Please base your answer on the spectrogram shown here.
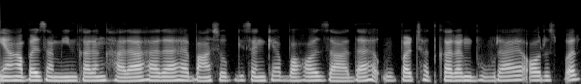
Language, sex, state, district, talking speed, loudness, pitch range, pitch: Hindi, female, Uttarakhand, Tehri Garhwal, 225 wpm, -15 LUFS, 180-190 Hz, 185 Hz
